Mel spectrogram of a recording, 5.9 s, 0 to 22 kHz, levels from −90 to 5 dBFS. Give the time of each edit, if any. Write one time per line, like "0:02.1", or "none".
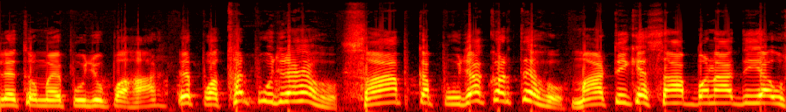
0:01.2
0:02.5
0:04.2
